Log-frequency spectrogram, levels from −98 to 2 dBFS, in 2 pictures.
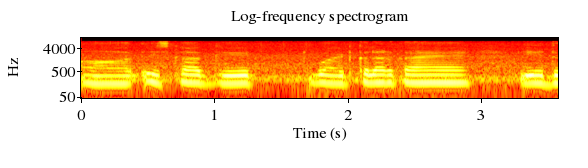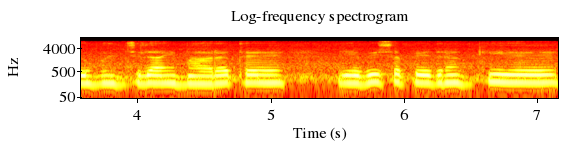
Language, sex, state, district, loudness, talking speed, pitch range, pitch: Hindi, female, Punjab, Pathankot, -14 LUFS, 140 wpm, 180-190 Hz, 185 Hz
